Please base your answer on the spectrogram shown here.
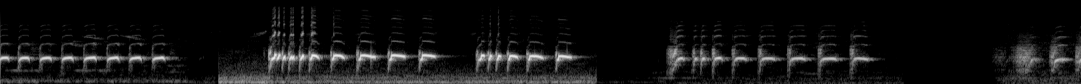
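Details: Zebra dove hen calling a male: repeated bursts of quick, clear, clipped notes, six to eight per burst, separated by pauses, with a low hum under some bursts.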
